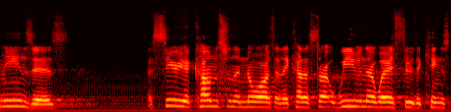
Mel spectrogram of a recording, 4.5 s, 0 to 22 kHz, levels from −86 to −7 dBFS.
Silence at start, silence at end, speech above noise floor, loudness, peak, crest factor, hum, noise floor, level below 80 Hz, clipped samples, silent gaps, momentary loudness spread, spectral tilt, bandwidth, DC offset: 0 s; 0 s; 28 dB; -36 LUFS; -18 dBFS; 20 dB; 60 Hz at -70 dBFS; -65 dBFS; -68 dBFS; under 0.1%; none; 6 LU; -4 dB/octave; 16.5 kHz; under 0.1%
